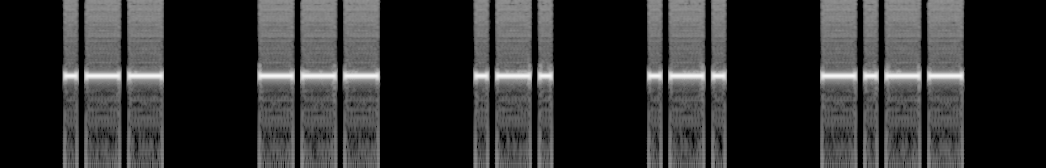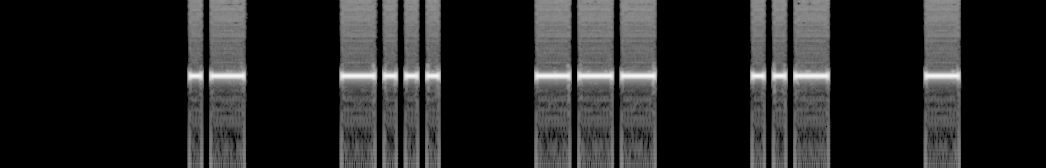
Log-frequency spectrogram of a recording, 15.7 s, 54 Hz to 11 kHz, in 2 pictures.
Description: Morse code, heard as a keyed tone, about 15 wpm, spaced as for 8 wpm, 1000 Hz. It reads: WORRY ABOUT
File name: qotdfiles / 8wpm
